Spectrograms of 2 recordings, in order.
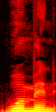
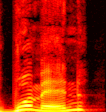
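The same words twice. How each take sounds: First: Respectful. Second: "Woman," called out sharply, louder, rising; harsh address. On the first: Shown as a demonstration. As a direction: give "woman," gentle honour. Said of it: "is a term of respect". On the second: Retold or imitated. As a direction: snap out "Woman," as a stern summons. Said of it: "it can sound kind of harsh where Jesus goes".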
